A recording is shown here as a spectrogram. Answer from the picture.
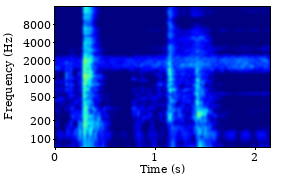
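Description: Handling noise from a Silky Gomboy folding saw in its Kydex sheath on a wooden board: one sharp knock shortly after the start, then two fainter knocks about a second in.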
